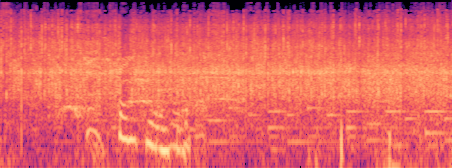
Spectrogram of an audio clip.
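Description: Audience applause for a guest at a speaking event, a steady wash of clapping running through under a voice thanking the crowd.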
